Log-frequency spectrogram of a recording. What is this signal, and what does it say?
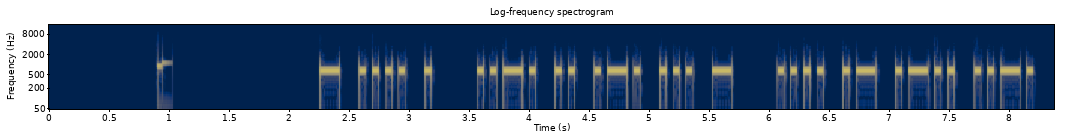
Morse code, heard as a keyed tone, about 22 wpm, 700 Hz. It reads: THE FIRST HALF
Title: Sets of 5 Words 22wpm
